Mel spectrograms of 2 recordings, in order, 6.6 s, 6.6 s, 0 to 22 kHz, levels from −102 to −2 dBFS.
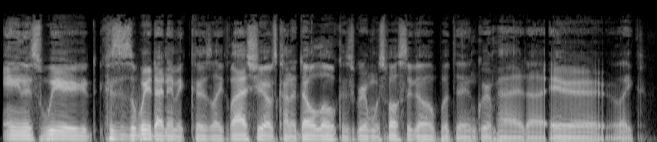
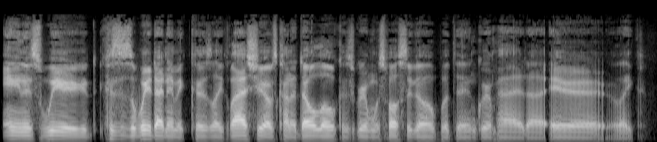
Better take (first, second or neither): first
